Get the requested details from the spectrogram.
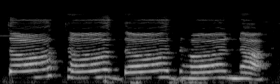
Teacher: ता वर्ग की ध्वनियों को दंत वर्ण कहते हैं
